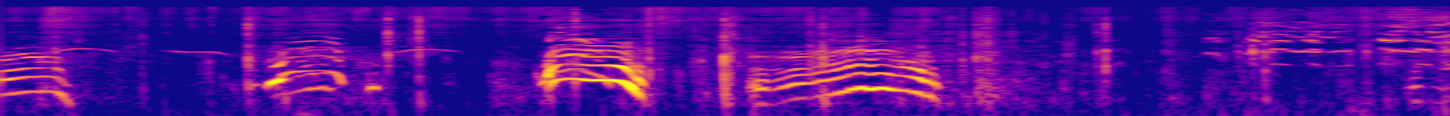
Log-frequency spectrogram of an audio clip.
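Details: Wild African spotted hyena giving a handful of arched, harmonic yelping calls that rise and fall in quick bursts, separated by short silences, with a few faint higher squeals near the end.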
